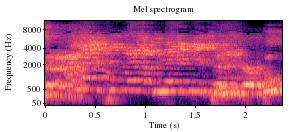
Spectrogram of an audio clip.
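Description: A high voice singing into a microphone over a public-address system, holding one note for most of a second in the middle.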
